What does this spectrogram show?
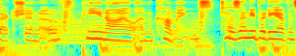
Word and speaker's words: Penile: Penile is pronounced by locals as Penile.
